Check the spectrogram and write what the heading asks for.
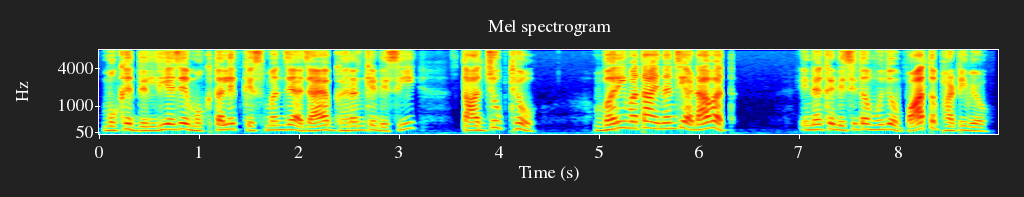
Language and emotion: Sindhi, surprised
